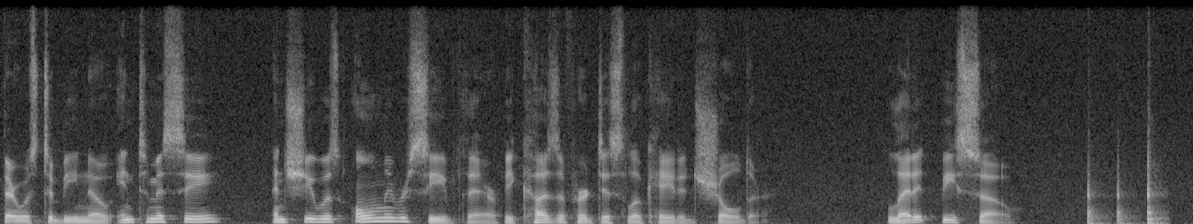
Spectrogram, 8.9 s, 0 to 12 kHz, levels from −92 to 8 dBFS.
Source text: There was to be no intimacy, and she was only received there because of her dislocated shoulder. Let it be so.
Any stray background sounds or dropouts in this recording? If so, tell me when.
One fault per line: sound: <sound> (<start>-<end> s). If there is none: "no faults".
sound: thud (8.1-8.8 s)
